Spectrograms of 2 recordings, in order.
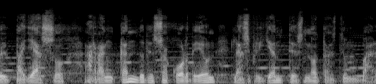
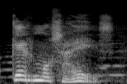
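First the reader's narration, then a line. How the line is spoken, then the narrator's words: Enthusiastic exclamation, little soldier. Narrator (Spanish): exclamó el soldadito al que le faltaba una pierna, con entusiasmo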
